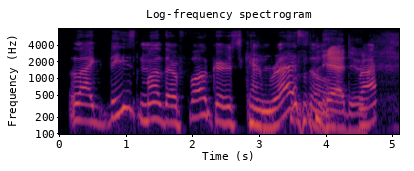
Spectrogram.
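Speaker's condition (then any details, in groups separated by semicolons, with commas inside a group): ALS; slightly slurred, has to slow down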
